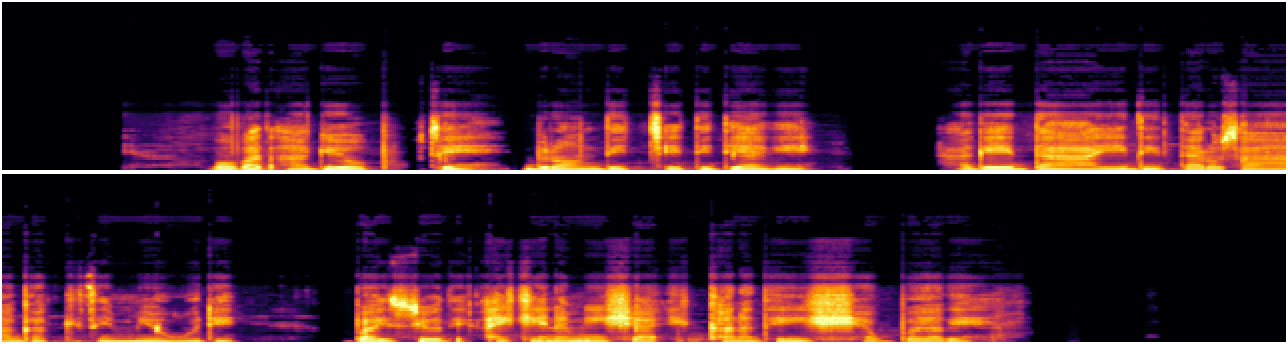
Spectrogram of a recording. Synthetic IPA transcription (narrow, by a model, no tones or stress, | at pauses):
wɔbɐt̪ʼaːɡɪjɔpʰu̥ːtʰe | bɪɾond̪ɪt͡ʃʼːɪd̪ɪd̪ɪjaːɡe̞ː | hɐɡe̞ːd̪aːjɪd̪ɪd̪ɐɾɔsaːɡɐkːɪsɪmːɪjɔwɔd̪ɛ | bɐjsːɪjod̪ɛʔɐjkʰeːnɐmiːʃːaʔɛkʰːɐnɐd̪ɛʔɪʃːɐʊbːɐjaɡeː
